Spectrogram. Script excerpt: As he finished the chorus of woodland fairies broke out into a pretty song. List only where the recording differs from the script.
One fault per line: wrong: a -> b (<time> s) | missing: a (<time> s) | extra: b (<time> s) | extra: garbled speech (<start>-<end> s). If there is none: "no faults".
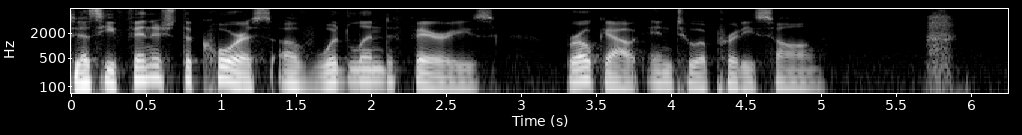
no faults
